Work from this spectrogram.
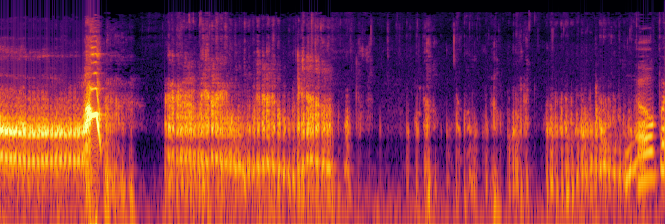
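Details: Small Chihuahua named Chippie growls, snaps and breathes all at once: a steady rough growl, a sharp snap just before one second, another long growl burst, then quieter panting breaths and soft rustles before the growl resumes.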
